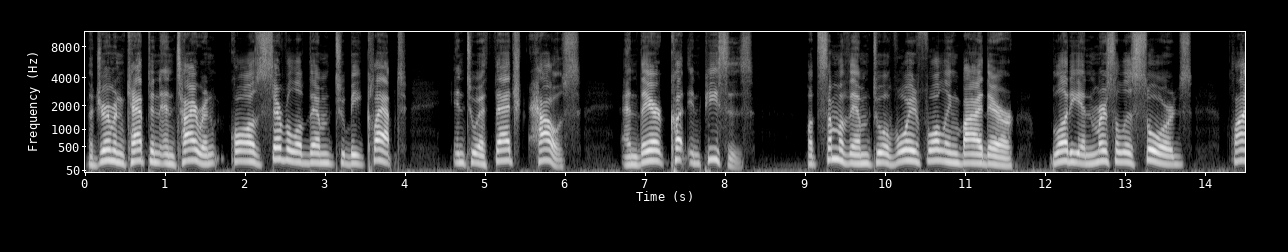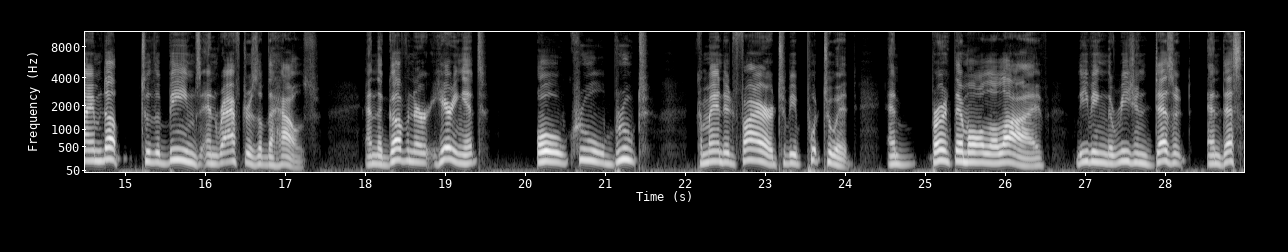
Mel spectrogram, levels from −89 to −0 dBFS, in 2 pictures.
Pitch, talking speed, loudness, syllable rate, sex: 175 Hz, 145 wpm, -17 LUFS, 4.4 syllables/s, male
